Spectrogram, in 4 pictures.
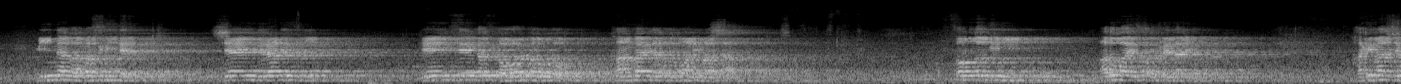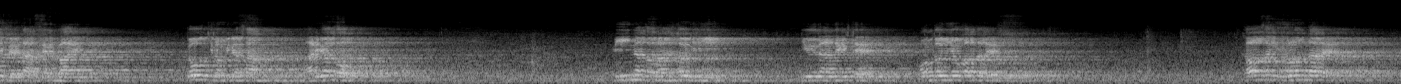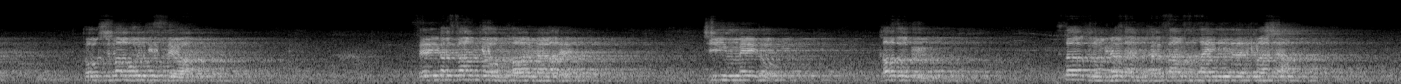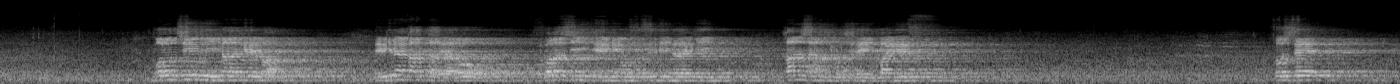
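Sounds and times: public address voice echoing: 0.0 - 56.0
stadium background noise: 0.0 - 56.0.

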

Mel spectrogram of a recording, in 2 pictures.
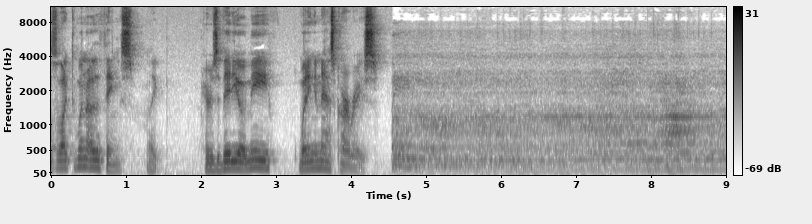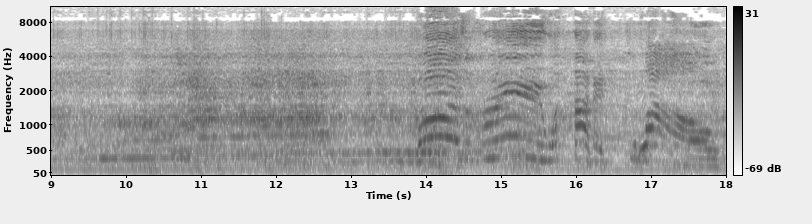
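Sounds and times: race car engines running: 4.6 - 18.0
excited announcer speaking: 13.8 - 18.0.

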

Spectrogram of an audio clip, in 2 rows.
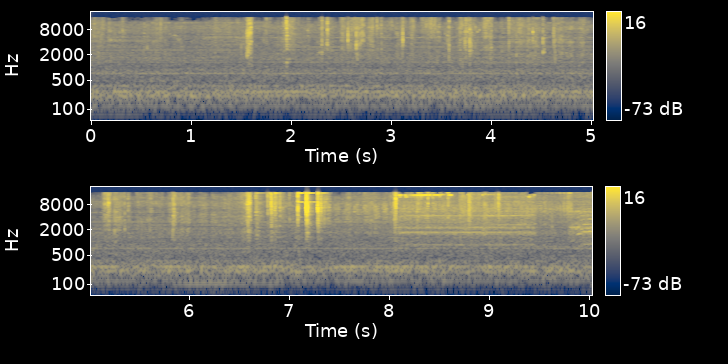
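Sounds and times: high whirr of bill mechanism: 0.0 - 10.0.

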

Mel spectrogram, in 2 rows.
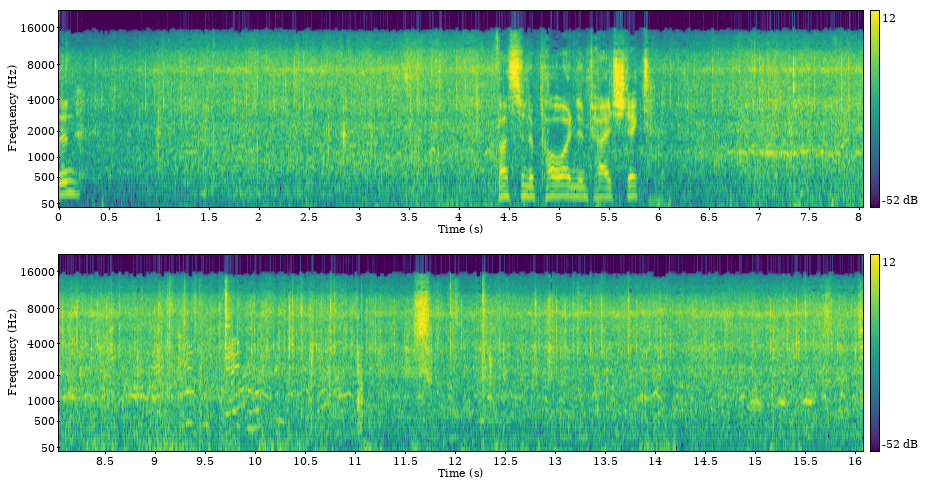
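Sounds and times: bike clicks and knocks: 0.0 - 16.0
tyres rattling over stones: 0.0 - 16.0
wind rumble on microphone: 0.0 - 16.0.

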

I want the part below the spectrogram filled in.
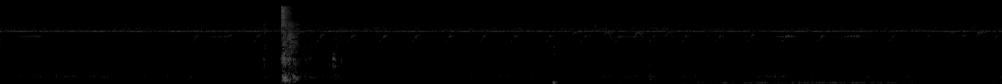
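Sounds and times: insect chirps: 0.0 - 10.0
insects droning: 0.0 - 10.0.

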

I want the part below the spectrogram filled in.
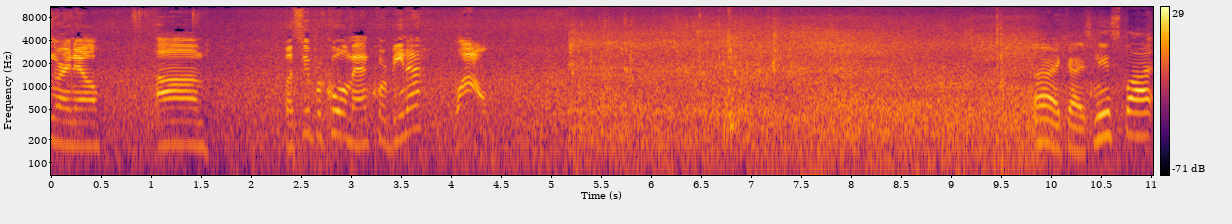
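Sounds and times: ocean surf washing over shallows: 0.0 - 11.0
small water splashes: 5.2 - 8.5.

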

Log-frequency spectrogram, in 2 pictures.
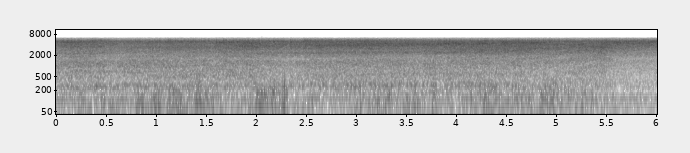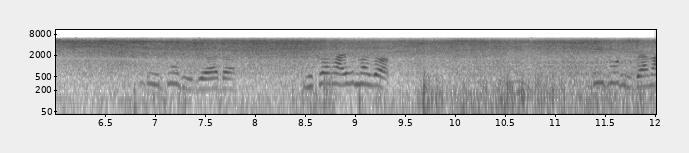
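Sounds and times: paint spray gun hissing: 0.0 - 12.0.

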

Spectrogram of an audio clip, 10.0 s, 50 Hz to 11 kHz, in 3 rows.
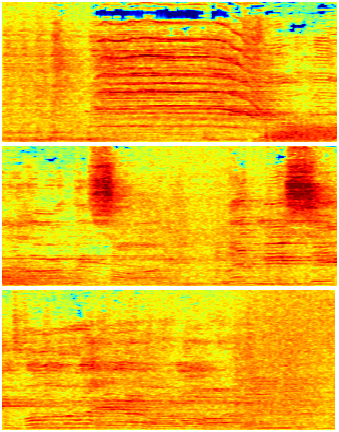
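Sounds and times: fountain water jets rushing: 0.0 - 10.0
sustained music tones: 0.9 - 7.6.

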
